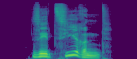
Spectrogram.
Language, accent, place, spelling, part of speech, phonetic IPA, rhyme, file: German, Germany, Berlin, sezierend, verb, [zeˈt͡siːʁənt], -iːʁənt, De-sezierend.ogg
- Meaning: present participle of sezieren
